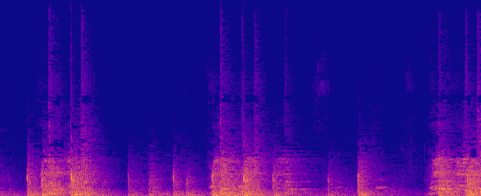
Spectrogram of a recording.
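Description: Boxing gloves landing on focus mitts in quick combinations: several bursts of sharp thuds, with short gaps between them.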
